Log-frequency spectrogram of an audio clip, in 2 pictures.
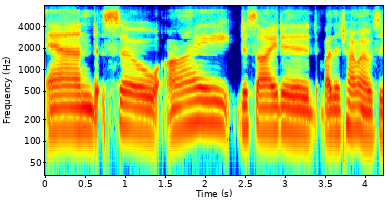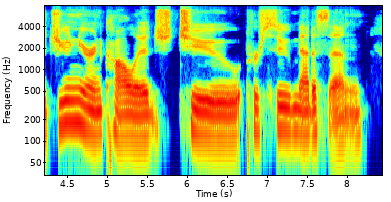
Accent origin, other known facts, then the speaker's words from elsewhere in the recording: Philadelphia, Pennsylvania, United States; I grew up in Philadelphia, in an area called Center City, so it was right downtown.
